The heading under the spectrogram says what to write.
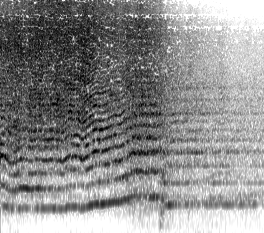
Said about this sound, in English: slightly anxious whine. Oh, it's one of the Williams in the pit with a slightly anxious whine of the full grid of cars, less three, of course, held behind the safety car.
